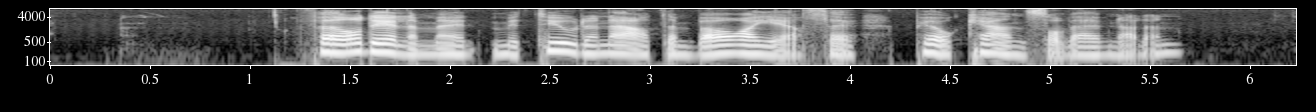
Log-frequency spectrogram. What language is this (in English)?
Swedish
